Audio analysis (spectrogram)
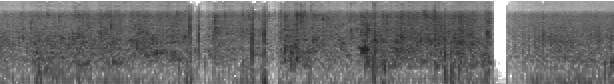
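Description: Floodwater sloshes and splashes through a flooded yard in Santhipuram village, Mannar, after heavy rain, a close, continuous churning with irregular splashes and brief pauses.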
